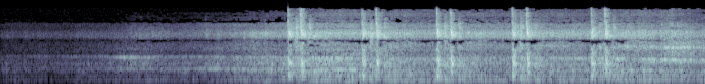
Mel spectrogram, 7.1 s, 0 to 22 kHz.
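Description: PESA ELF 2 electric multiple unit passing at speed: its running noise builds as it approaches, then about five pairs of sharp clacks as bogie wheelsets cross a rail joint, over a steady electric whine from its traction drive.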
